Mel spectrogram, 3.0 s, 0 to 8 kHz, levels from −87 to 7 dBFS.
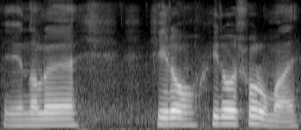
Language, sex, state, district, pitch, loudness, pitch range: Chakma, male, Tripura, Unakoti, 140 Hz, -15 LUFS, 135-155 Hz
